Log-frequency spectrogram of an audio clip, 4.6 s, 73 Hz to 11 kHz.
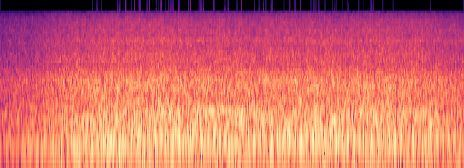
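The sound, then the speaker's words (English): The engine of a Coast Guard Response Boat Medium (RBM) roars steadily near its top speed of nearly 43 knots in Milwaukee Harbor on the Great Lakes, a loud, continuous rushing drone with a low hum, sustained with no voices. “On a tour of the Milwaukee Harbor, what's known as the Response Boat Medium, or RBM, got up close to its top speed of nearly 43 knots, or 55 miles per hour.”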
